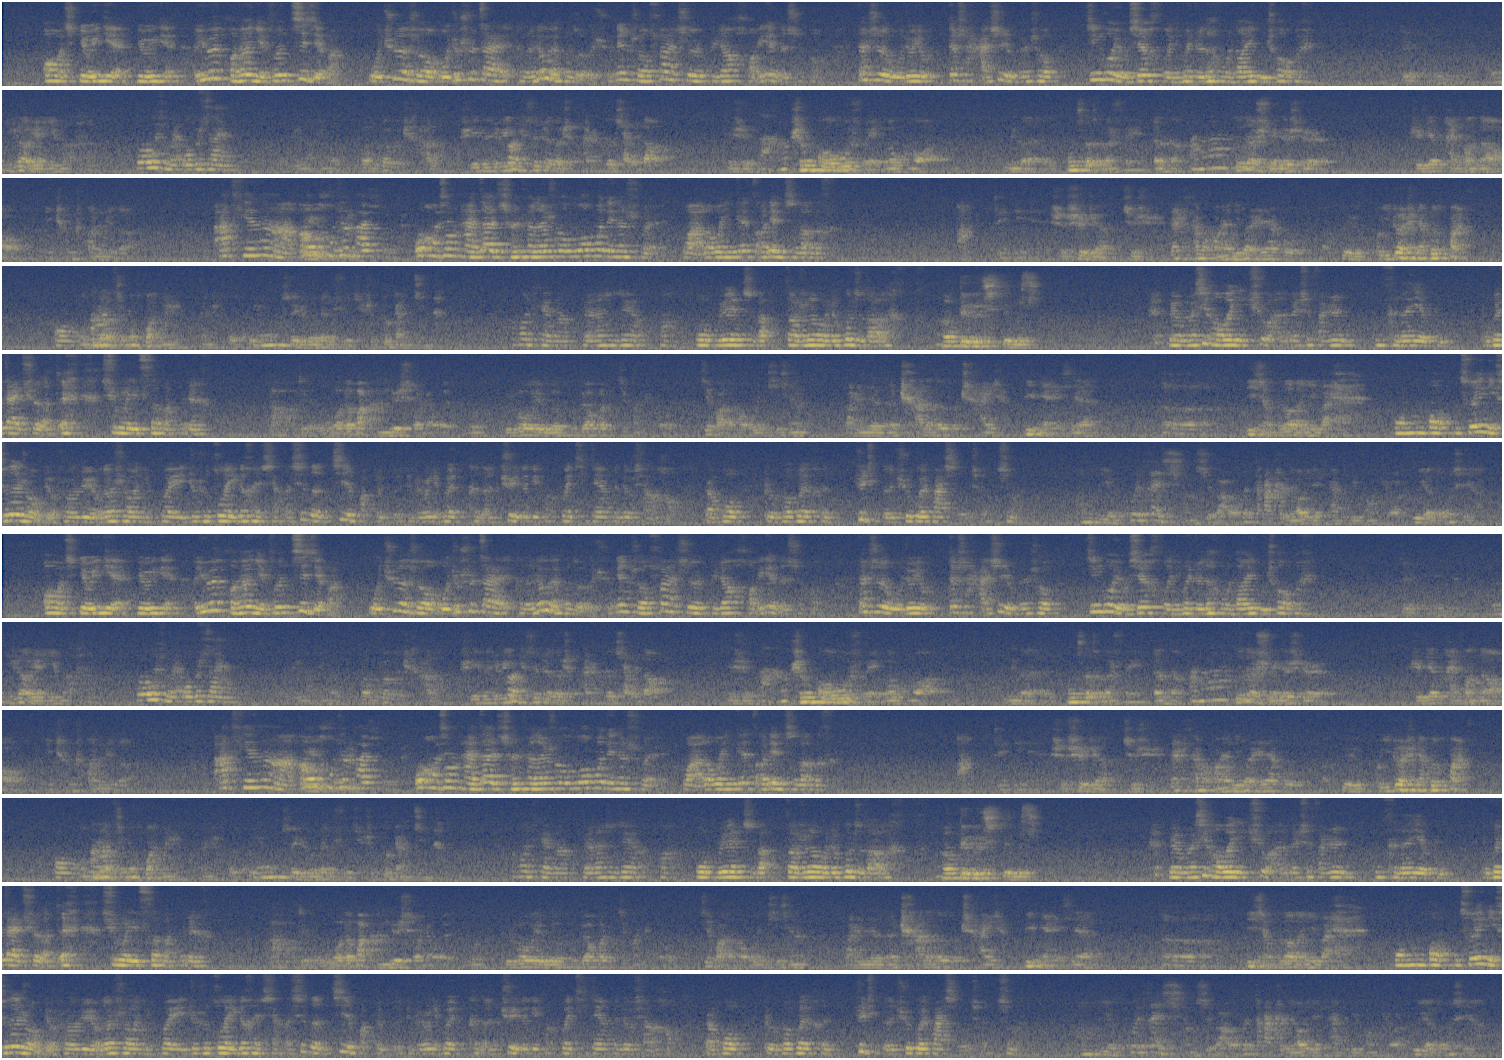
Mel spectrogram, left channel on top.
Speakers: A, on the left; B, on the left.
A: 哦，有一点，有一点，因为好像也分季节吧。我去的时候，我就是在可能六月份左右去，那个时候算是比较好一点的时候。但是我就有，但是还是有些时候经过有些河，你会觉得闻到一股臭味，
B: 对，你你知道原因吗？
A: <laughs> 我说为什么呀？我不知道呀。
B: <laughs> 我知道，因为我我专门查了，是因为威尼斯这座城它是没有下水道的。
A: 嗯
B: 就是生活污水，
A: 啊，哦
B: 包括那个冲厕所的水等等，
A: 啊
B: 所有的水都是直接排放到你乘船的这个
A: 啊！天呐，
B: 这个这个运河这个河里面
A: 啊，我好像还我好像还在沉船的时候摸过那个水，完了，我应该早点知道的。<laughs>
B: 啊。对，你是是这样的，确实是。但是他们好像一段时间后呃会，我一段时间会换水，
A: 哦啊天呐，
B: 我不知道怎么换，但是但是会会这么，
A: 哦
B: 所以说那个水其实不干净的。
A: 哦天呐，原来是这样啊！我不愿知道，早知道我就不知道了。
B: 啊，对不起，对不起。
A: 没有没有，幸好我已经去完了，没事，反正可能也不不会再去了。对，<laughs> 去过一次了嘛，反正。
B: 啊，对，我的话可能就喜欢这我我比如说我有个目标或者计划之后，计划的话，我会提前把这些能查的都都查一查，避免一些呃意想不到的意外。<laughs>
A: 哦哦，所以你是那种，比如说旅游的时候，你会就是做一个很详细的计划，对不对？就比如你会可能去一个地方，会提前很久想好，然后比如说会很具体的去规划行程，是吗？
B: 哦，也不会太详细吧，我会大致了解一下这地方，比如要注意的东西啊，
